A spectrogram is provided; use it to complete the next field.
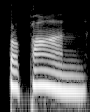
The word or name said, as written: copan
